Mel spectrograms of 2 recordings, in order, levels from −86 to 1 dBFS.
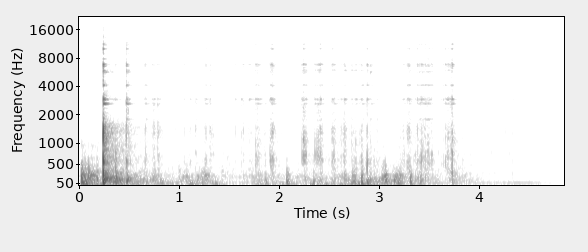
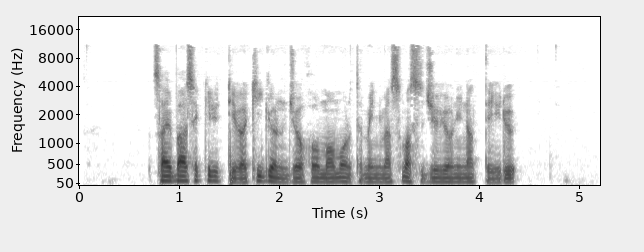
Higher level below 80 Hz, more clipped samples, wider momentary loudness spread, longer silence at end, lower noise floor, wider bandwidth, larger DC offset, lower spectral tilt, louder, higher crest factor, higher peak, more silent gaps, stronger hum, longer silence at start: second, -56 dBFS vs -46 dBFS; neither; first, 27 LU vs 6 LU; first, 1.1 s vs 0.85 s; first, -81 dBFS vs -72 dBFS; first, 17 kHz vs 11.5 kHz; neither; about the same, -5 dB/octave vs -5.5 dB/octave; second, -43 LUFS vs -27 LUFS; first, 36 dB vs 22 dB; second, -12 dBFS vs -6 dBFS; neither; neither; second, 0 s vs 0.75 s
